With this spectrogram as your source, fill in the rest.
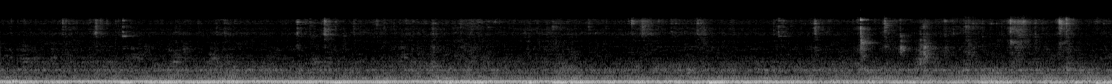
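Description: Loose parts rattle and tick as the car drives over rough ground.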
